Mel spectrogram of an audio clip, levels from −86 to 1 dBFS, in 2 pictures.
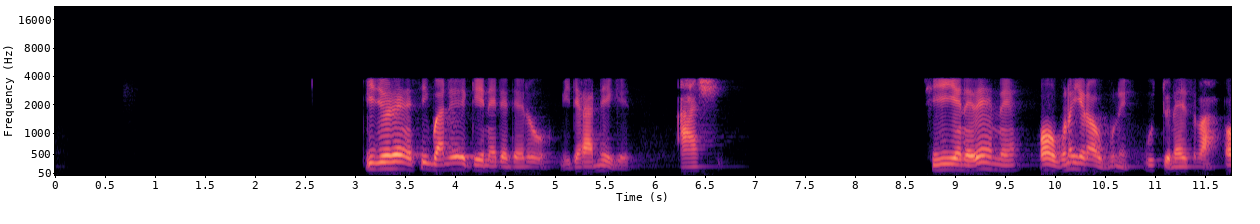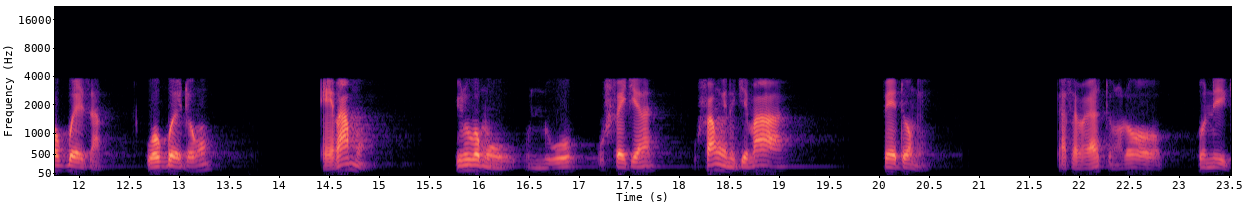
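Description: No technical faults can be heard anywhere in this speech recording. It carries the narrow sound of G.711 telephone coding, with the line band running from about 300 Hz to 3.7 kHz and nothing audible above roughly 3.8 kHz.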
